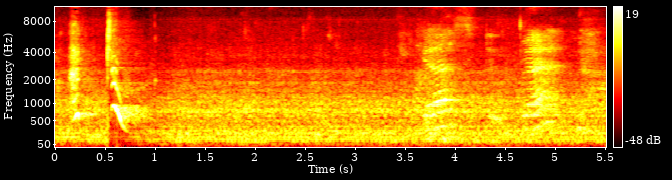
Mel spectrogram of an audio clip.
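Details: Toddler asked to sneeze makes a short, breathy pretend sneeze, a playful imitation rather than a real sneeze.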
